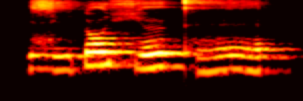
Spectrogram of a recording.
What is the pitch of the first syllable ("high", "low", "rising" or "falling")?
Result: low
